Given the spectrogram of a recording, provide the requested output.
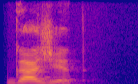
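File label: "газет", Komi, female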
